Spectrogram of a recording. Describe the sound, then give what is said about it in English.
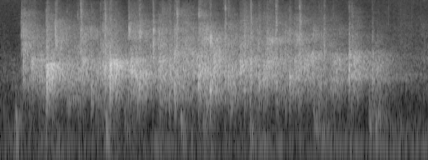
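Audience applause welcoming the next speaker at a software development conference, a dense wash of clapping that swells early, holds steady and slowly tapers off. “Let's give you a hand.”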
